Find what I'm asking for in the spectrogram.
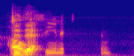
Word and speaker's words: Holocene Extinction: And you guys just – Holocene Extinction, did I say that correctly, by the way? – Yes, yeah. Holocene Extinction.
